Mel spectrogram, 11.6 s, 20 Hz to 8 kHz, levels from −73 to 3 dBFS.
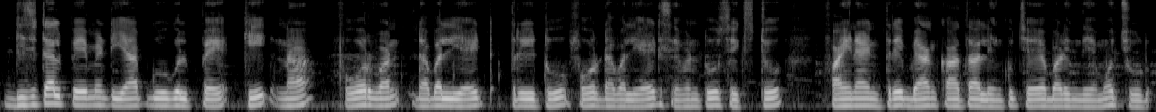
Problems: background sounds at intervals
